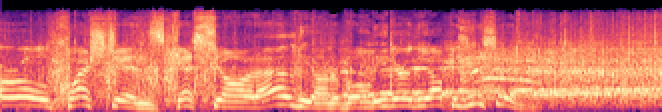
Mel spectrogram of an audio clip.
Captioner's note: applause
